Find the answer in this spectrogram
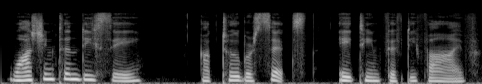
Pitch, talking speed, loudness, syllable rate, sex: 180 Hz, 100 wpm, -18 LUFS, 3.7 syllables/s, female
